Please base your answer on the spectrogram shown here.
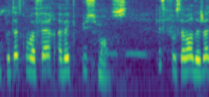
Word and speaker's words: Huysmans: Et donc, ce qu'il faut savoir sur Huysmans, déjà, c'est que on prononce ça Huysmans, et pas Huysman, Huysman, comme je disais avant.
